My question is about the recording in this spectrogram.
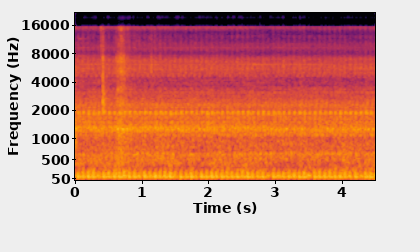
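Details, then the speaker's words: Honda Beat FI scooter, fuel-injected, idling rough with uneven stumbling pulses (~3/s) because the regulator output feeding the fuel pump is abnormal, starving it of voltage; wiring checked normal, before bypassing the pump feed to relay pin 4. "Penyebabnya adalah output dari regulator ini dia tidak normal. Jadi kita akan melakukan proses pembypassan."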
